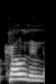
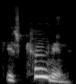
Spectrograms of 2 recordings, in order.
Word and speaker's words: Coonan: if you don't mind paul conan or it's coonan i always say your name wrong kunin right that's what i told you last week yep yeah about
